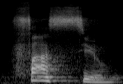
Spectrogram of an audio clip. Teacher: l no final tende a ser um som mais parecido com um u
